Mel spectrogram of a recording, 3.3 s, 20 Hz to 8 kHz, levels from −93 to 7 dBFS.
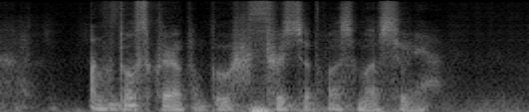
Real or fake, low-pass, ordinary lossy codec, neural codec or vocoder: fake; none; none; codec, 16 kHz, 0.5 kbps, FreqCodec, larger model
